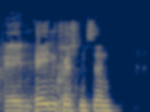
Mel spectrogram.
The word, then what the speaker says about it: Hayden Christensen: How do you say his name? – Hayden Christensen. Yeah. – Hayden Christensen.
